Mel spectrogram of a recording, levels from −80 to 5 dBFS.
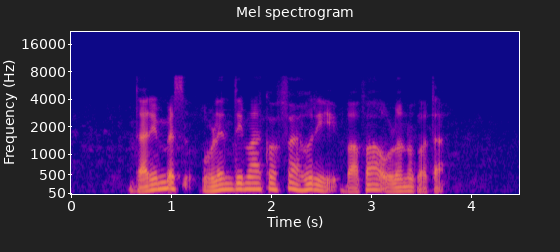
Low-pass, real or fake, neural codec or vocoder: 7.2 kHz; fake; codec, 16 kHz, 6 kbps, DAC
